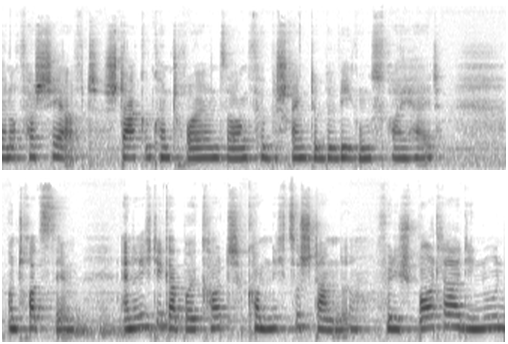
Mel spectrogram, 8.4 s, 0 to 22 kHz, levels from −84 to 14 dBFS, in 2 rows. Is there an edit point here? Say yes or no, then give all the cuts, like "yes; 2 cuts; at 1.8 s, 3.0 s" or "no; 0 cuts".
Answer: no; 0 cuts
